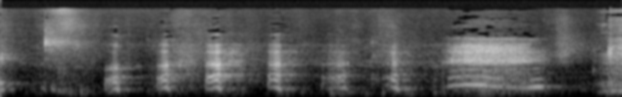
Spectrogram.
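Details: Rapid human speech broken into short syllables, followed by a burst of laughter, in a small indoor room with no animal sound.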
